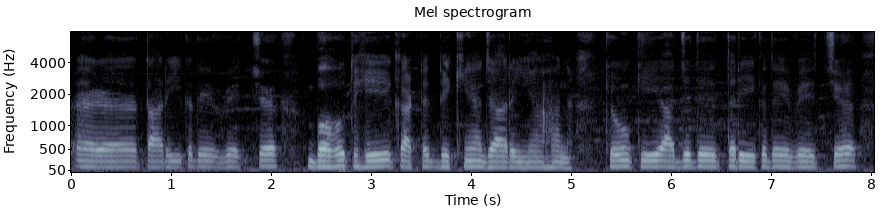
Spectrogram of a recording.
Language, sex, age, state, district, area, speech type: Punjabi, male, 30-45, Punjab, Jalandhar, urban, spontaneous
